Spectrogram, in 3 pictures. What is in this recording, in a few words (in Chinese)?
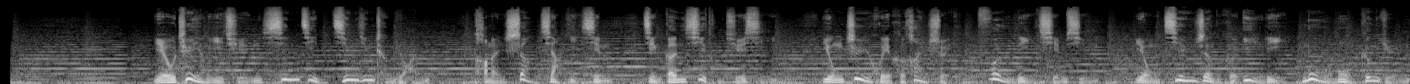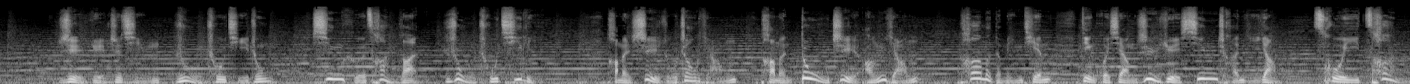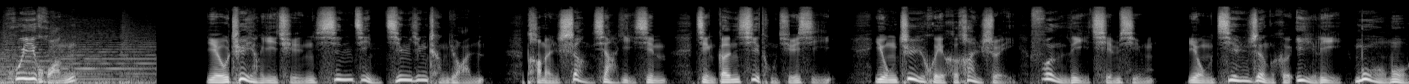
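男【颁奖】; 精英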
